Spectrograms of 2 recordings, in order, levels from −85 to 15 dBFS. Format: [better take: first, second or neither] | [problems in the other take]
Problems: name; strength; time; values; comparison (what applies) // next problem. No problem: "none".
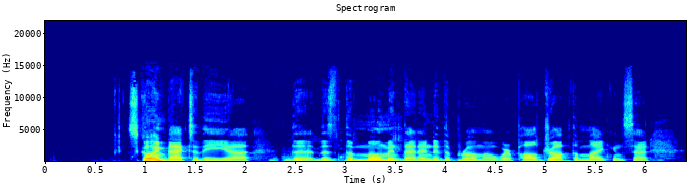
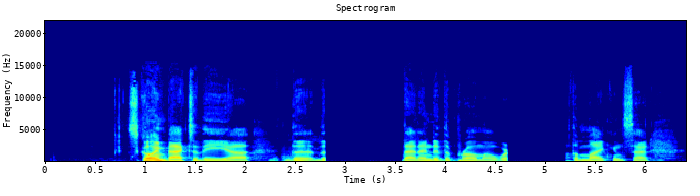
first | audio cutting out; at 3 s for 1 s and at 4.5 s for 0.5 s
